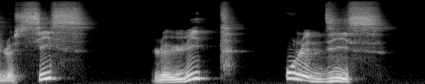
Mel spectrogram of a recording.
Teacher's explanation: quand ils sont isolés, on prononce la dernière lettre.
